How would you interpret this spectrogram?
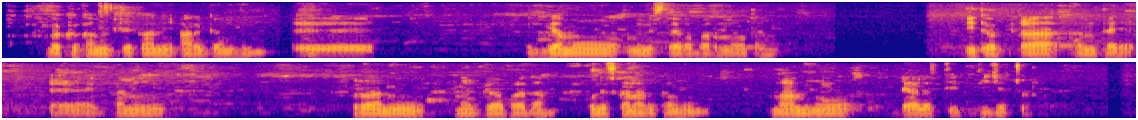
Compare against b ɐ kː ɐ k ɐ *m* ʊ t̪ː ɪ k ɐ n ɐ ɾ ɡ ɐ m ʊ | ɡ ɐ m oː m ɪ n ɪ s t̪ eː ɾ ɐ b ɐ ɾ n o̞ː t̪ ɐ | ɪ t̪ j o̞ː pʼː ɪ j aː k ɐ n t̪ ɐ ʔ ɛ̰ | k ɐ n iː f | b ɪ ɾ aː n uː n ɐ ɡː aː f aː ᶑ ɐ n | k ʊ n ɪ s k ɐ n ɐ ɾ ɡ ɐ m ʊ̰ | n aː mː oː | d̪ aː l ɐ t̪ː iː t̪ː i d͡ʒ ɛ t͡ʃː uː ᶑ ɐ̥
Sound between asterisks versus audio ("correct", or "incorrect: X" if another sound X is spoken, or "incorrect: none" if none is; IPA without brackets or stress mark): incorrect: n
